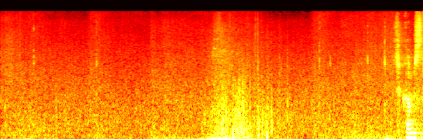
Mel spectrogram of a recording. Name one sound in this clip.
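Rough sea waves crash and roll against a wooden ship.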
